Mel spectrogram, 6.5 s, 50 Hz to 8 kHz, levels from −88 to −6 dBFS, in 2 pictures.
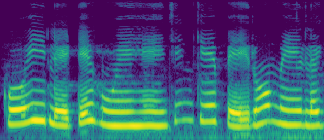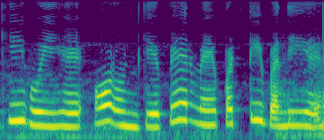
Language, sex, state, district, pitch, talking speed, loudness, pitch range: Hindi, female, Madhya Pradesh, Bhopal, 280 Hz, 155 wpm, -13 LUFS, 265-340 Hz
